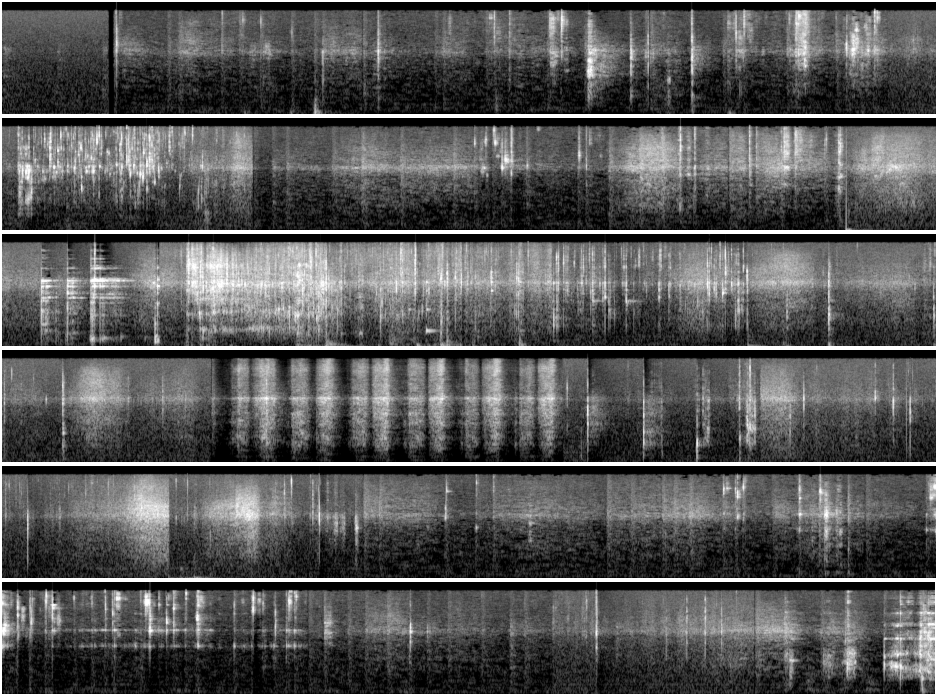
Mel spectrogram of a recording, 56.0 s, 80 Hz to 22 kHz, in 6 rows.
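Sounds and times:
utensils clinking against glass pot: 17.7 - 28.7, 46.6 - 50.0, 54.5 - 56.0
glass lid on glass pot: 54.5 - 56.0.

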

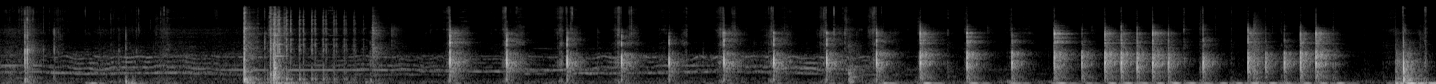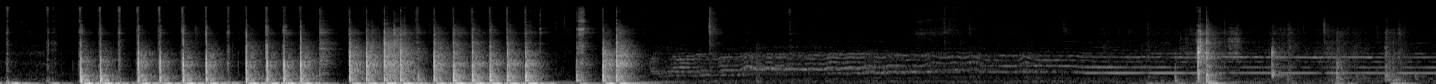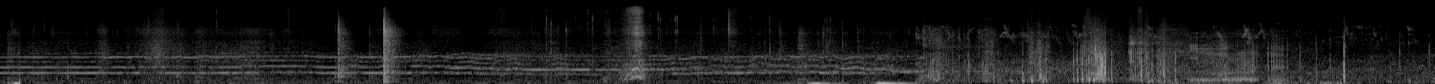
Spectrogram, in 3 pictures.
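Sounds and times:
faint background music: 0.0 - 10.2, 20.6 - 41.6.

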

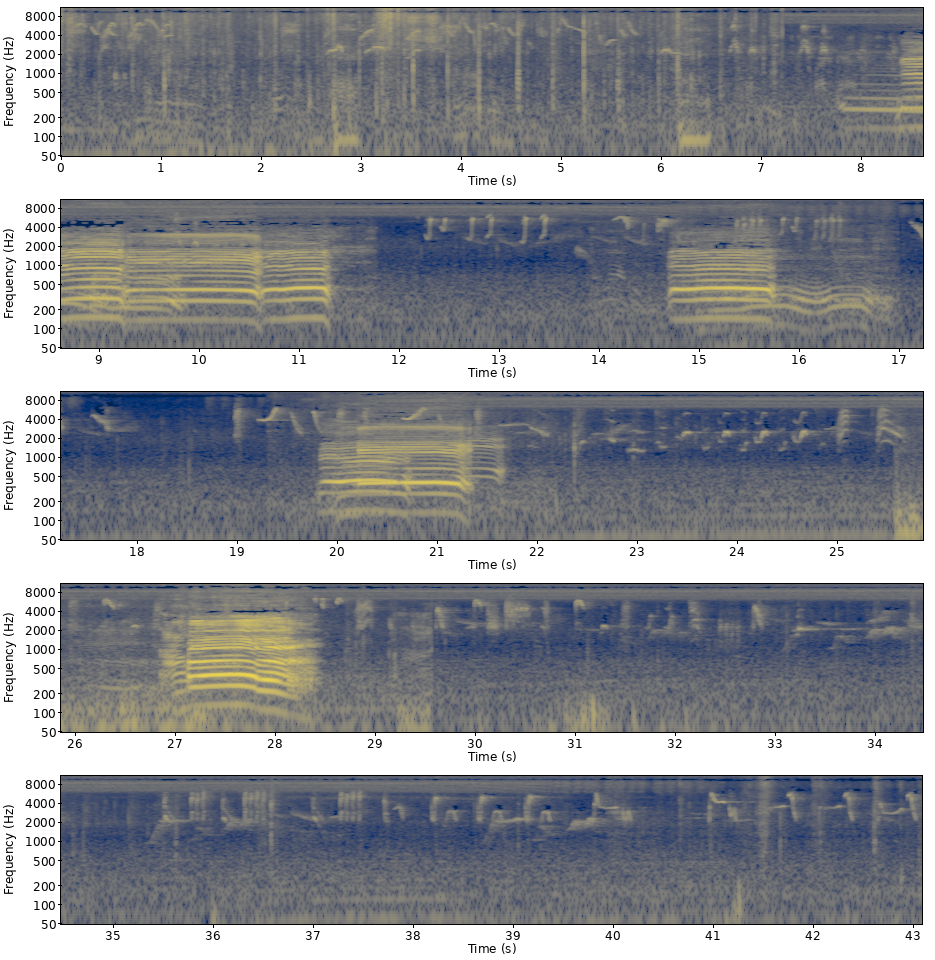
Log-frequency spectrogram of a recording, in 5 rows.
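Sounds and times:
birds chirping faintly: 0.0 - 43.0
cattle mooing: 25.9 - 28.5.

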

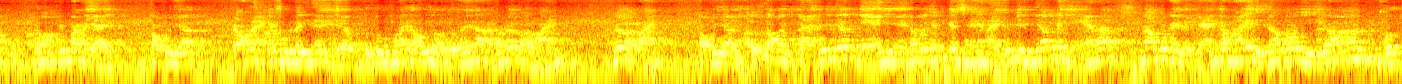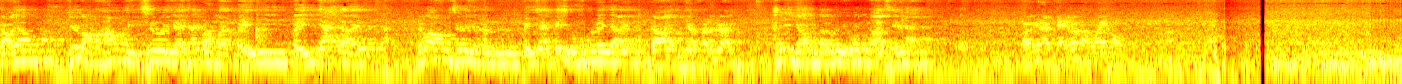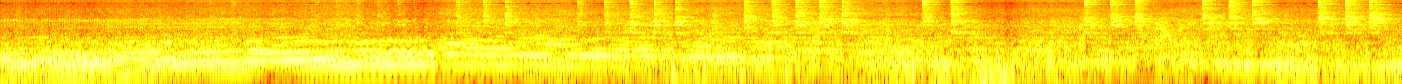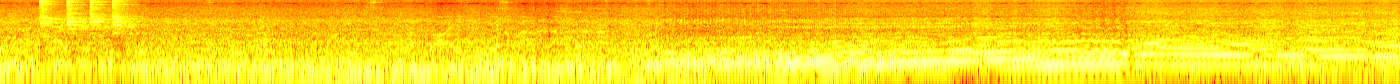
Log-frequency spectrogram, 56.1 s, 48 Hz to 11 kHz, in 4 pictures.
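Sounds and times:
motorcycle engine revving under load: 25.3 - 56.0.

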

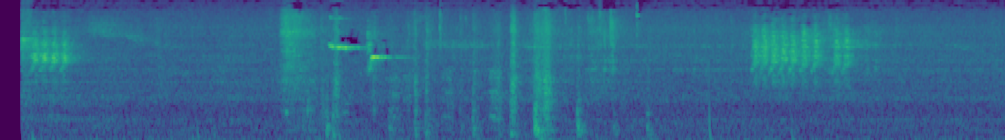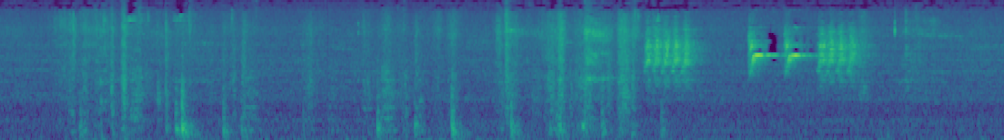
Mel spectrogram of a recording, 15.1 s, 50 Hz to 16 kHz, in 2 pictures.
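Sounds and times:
birds chirping: 2.4 - 4.2, 5.6 - 6.6, 11.3 - 14.1.

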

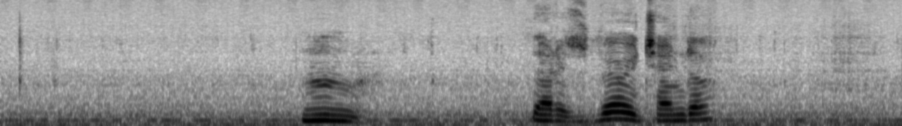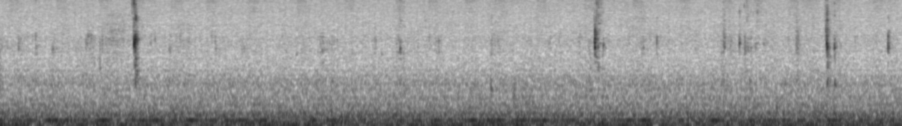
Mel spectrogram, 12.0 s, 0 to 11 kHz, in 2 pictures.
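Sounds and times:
car engine and air conditioner hum: 0.0 - 12.0
person chewing: 2.5 - 3.4, 5.0 - 12.0.

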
